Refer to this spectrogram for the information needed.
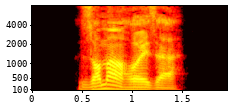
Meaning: nominative/accusative/genitive plural of Sommerhaus
- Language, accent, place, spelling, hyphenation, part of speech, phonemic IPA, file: German, Germany, Berlin, Sommerhäuser, Som‧mer‧häu‧ser, noun, /ˈzɔmɐˌhɔɪ̯zɐ/, De-Sommerhäuser.ogg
